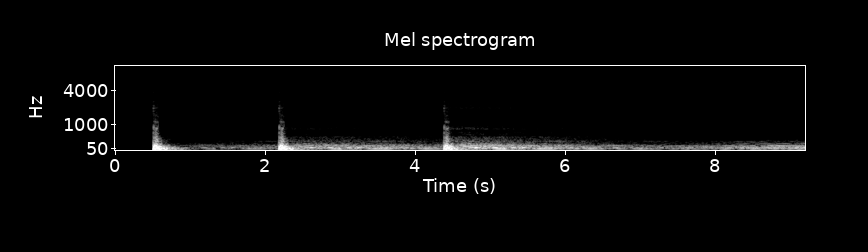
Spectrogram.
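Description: Three heavy, evenly spaced knocks on an apartment door, each one booming and resonant with a low rumble that lingers between them. Loud, with no voices.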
